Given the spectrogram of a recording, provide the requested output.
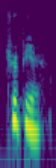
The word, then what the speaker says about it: Trippier: ¿Cuál es la pronunciación correcta de nuestro lateral derecho? ¿Tripper o...? – Trippier. Trippier.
